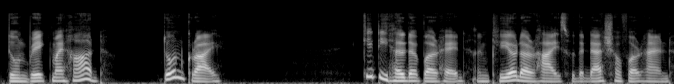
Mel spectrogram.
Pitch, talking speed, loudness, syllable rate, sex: 165 Hz, 180 wpm, -17 LUFS, 5.0 syllables/s, male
